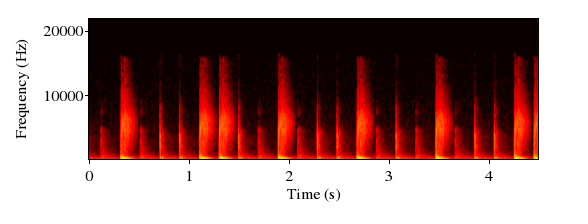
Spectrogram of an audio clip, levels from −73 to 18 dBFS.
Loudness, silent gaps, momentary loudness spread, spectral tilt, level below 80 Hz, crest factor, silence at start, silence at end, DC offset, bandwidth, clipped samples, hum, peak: -21 LUFS; none; 11 LU; -5 dB/octave; -38 dBFS; 18 dB; 0 s; 0 s; under 0.1%; 15.5 kHz; under 0.1%; none; -2 dBFS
